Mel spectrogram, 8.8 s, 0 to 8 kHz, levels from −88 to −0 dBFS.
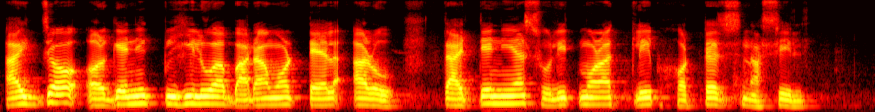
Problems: none marked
